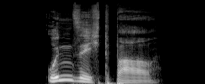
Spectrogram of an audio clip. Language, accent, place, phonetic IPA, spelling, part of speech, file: German, Germany, Berlin, [ˈʊnˌzɪçtbaːɐ̯], unsichtbar, adjective, De-unsichtbar.ogg
- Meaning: invisible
